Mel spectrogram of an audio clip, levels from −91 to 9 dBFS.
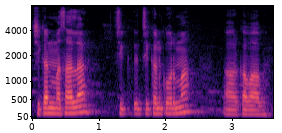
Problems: constant background noise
